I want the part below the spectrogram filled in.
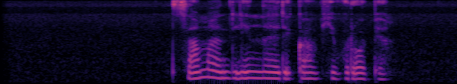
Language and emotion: Russian, neutral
